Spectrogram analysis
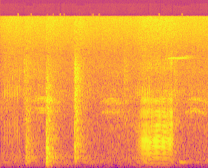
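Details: Pug snoring: snuffly snorts and a longer rattling, vibrating breath from a small flat-faced dog.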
